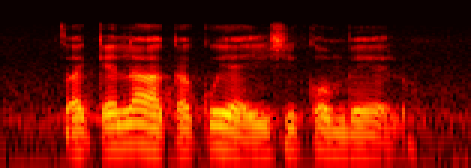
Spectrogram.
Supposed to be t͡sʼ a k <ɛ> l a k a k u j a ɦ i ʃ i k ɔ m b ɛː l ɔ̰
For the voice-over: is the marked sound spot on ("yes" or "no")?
yes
